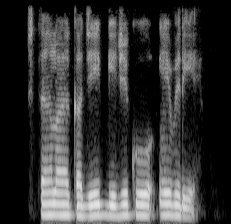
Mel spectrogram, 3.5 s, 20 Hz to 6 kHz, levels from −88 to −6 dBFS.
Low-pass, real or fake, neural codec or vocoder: 5.4 kHz; fake; codec, 24 kHz, 0.9 kbps, WavTokenizer, medium speech release version 2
